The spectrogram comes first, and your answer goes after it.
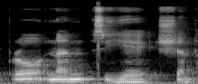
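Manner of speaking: प्रोनाउंसिएशन slowly as pro - nan - siye - shan; syllable by syllable. Shown as a demonstration. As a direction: separate each piece of प्रोनाउंसिएशन for memorising. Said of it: "इस तरह याद कर लें".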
